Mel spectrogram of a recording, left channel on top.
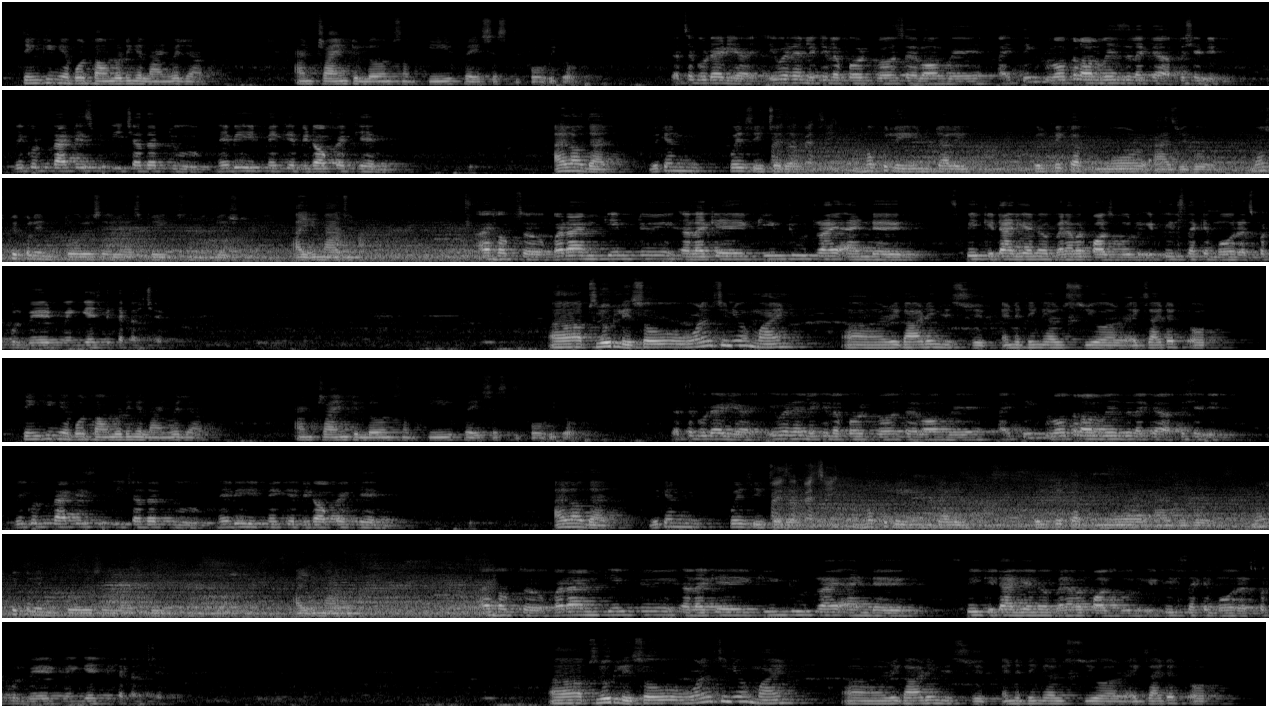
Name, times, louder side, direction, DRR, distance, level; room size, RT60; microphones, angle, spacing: voice 1, 0.2-2.0 2.9-5.0 5.3-5.8 12.0-12.1 12.7-12.8 18.2-18.8 19.1-19.7 19.9-20.7 21.2-22.4 23.0-27.7 28.2-29.2 30.0-30.1 42.8-42.9 43.5-50.0, left 1 dB, 35° left, 5 dB, 1.5 m, -31 dB
voice 2, 6.7-12.1 12.8-16.5 30.1-34.4 35.0-39.6, left 1 dB, 55° left, 8 dB, 4.0 m, -31 dB
sound 1, 20.4-30.3, right 2 dB, 65° right, 1.8 m, -36 dB
26.5 x 23.5 x 8.2 m, 0.68 s
head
